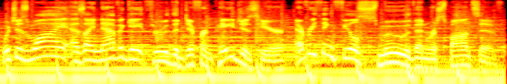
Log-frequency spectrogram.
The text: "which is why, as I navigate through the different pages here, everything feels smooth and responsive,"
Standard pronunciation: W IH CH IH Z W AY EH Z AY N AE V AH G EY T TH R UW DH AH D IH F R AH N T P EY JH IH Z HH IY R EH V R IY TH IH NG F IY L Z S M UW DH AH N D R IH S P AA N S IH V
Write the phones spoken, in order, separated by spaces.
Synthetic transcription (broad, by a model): W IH CH IH Z W AY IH Z AY N AE V AH G EY T TH R UW DH AH D IH F R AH N P EY JH IH Z HH IY R EH V R IY TH IH NG F IY L Z S M UW DH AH N R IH S P AA N S IH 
